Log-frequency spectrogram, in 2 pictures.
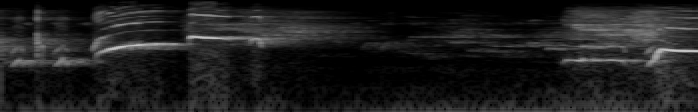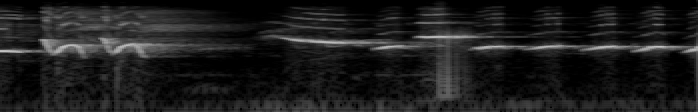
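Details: Murai batu (White-rumped shama) singing hard with loud rattling notes, meant to prompt responses from other shamas: sweeping upslurred whistles, a scratchy burst, then a steady run of short repeated whistled notes.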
